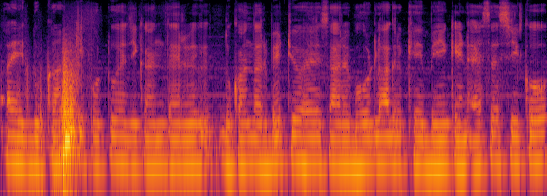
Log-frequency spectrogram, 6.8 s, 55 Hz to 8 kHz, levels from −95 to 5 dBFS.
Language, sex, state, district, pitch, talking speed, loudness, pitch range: Marwari, male, Rajasthan, Nagaur, 115 Hz, 165 wpm, -24 LUFS, 115-120 Hz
